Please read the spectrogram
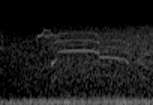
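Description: Near silence: a faint low rumble, with a few faint, high gliding whistles about half a second in.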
